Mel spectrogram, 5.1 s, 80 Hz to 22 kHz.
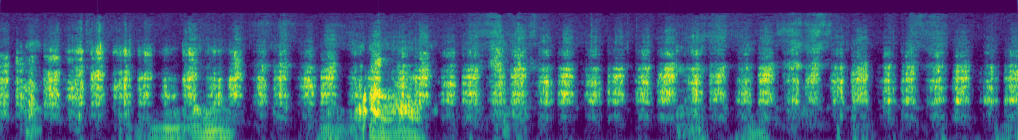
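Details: Daisy the Bulldog pants hard while battling a branch on a July 2014 walk in Erindale Park: rapid, breathy, evenly spaced huffs fill the clip, with a brief human voice near the start.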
